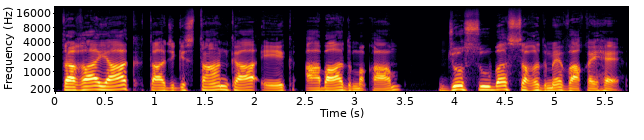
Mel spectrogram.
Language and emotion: Urdu, neutral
